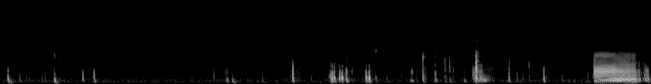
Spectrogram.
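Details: Stomach growling recorded while drinking juice: irregular low gurgles and squelches, ending in a louder sustained gurgling rumble; normal bowel sounds.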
